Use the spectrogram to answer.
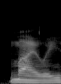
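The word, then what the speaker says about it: Miele: Miley, that's how you pronounce it.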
